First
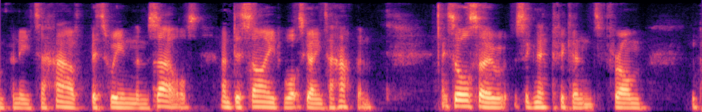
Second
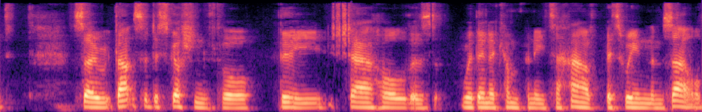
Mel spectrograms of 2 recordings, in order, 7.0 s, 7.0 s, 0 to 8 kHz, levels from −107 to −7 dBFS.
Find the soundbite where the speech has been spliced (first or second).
first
